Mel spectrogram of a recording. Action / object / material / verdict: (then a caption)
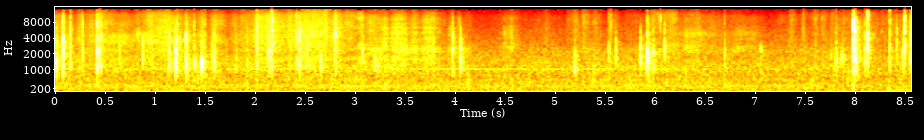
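scrape / small folded paper wrapper / paper / none. Gloved fingers pinch a small folded white paper wrapper with blue print, then press and rub it flat on a wooden table. Quiet, bright crinkling runs throughout, broken by many sharp little crackles, with the loudest snap near the end.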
